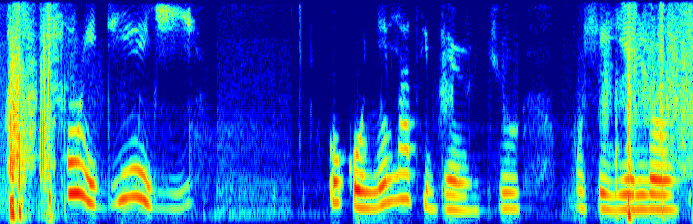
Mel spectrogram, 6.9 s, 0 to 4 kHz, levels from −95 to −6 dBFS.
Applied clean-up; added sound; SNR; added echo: none; none; none; none.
